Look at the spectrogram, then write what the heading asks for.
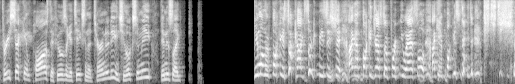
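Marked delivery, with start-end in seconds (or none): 5.1-10.3 high-pitched mock tirade; hammed-up outraged cursing; furious rant. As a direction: tear into him as an enraged wife, pitched way up. Acts out wife's furious imagined rant.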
